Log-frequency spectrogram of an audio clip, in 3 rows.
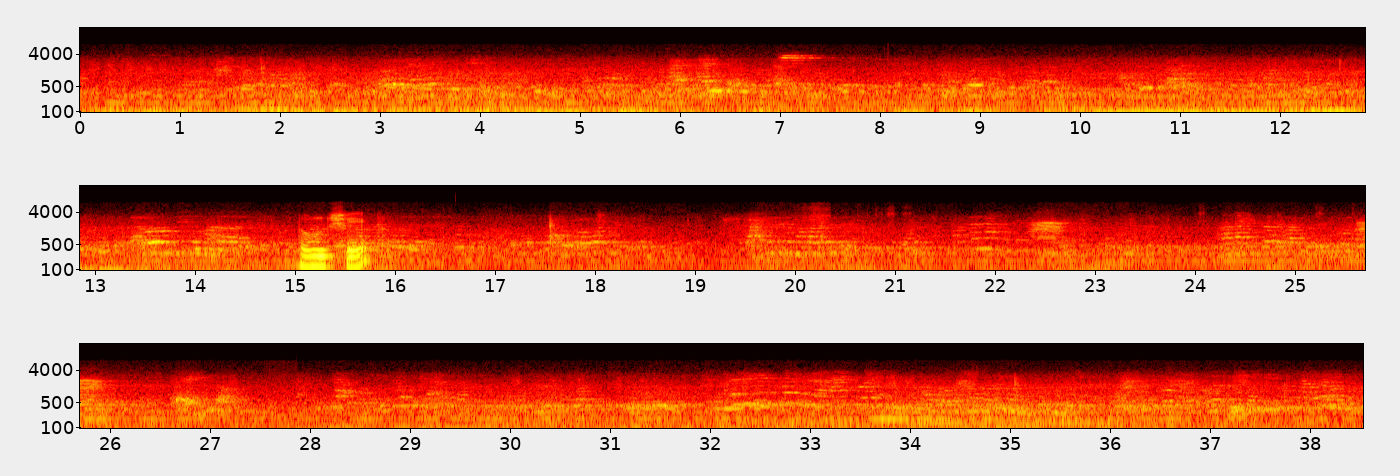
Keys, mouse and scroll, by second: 1.1 click, 1.8 alt+click, 2.7 alt+click, 4.3 click, 5.6 click, 6.6 click, 9.0 click, 10.3 click, 11.5 click, 12.4 click, 13.6 click, 14.8 click, 15.6 right click, 15.6 click, 16.7 click, 17.8 right click, 17.8 alt+click, 19.4 alt+click, 19.6 click, 20.2 alt+click, 22.1 right click, 22.1 click, 22.2 click, 22.5 click, 22.7 alt+click, 23.1 click, 23.5 click, 23.9 click, 24.5 click, 24.9 click, 25.9 click, 26.6 click, 27.0 click, 27.4 click, 28.4 click, 29.0-32.7 drag, 33.8 click, 34.2 click, 35.2-36.0 alt+click, 36.0 click, 36.1 click, 36.7 click, 37.1 click, 37.9 alt+click, 38.4 click.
